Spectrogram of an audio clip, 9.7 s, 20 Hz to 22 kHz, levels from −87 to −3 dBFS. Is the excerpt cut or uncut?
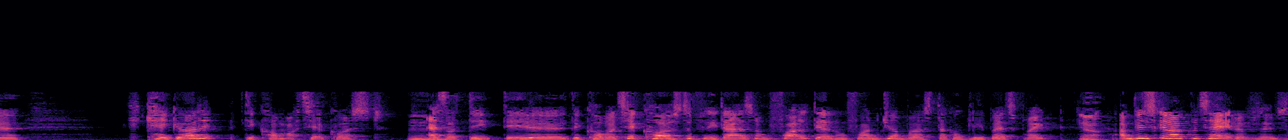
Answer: uncut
